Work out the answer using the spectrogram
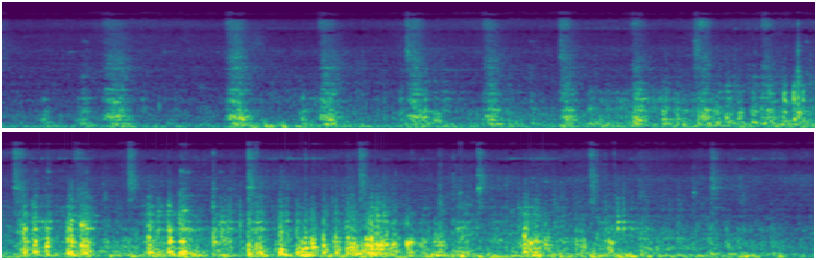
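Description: Train on the move: a regular clatter of knocks, about one every half second at first, coming quicker and growing louder through the middle before easing off near the end.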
